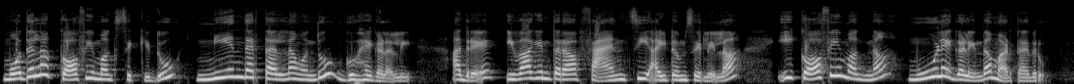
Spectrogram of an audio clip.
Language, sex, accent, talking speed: Kannada, female, native, 105 wpm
